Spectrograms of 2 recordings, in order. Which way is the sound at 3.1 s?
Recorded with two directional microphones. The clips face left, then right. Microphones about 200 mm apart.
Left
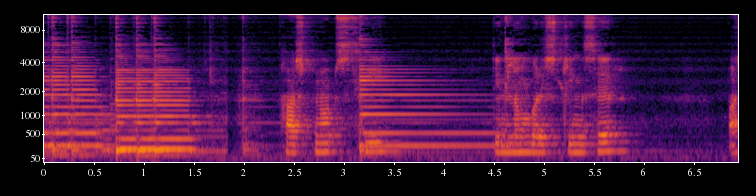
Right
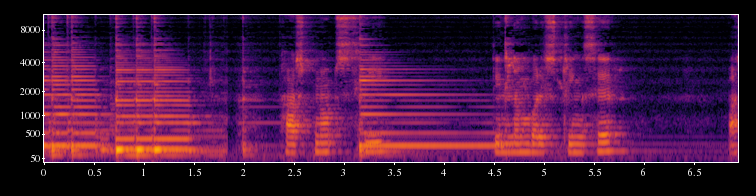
40° right (ahead or behind).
